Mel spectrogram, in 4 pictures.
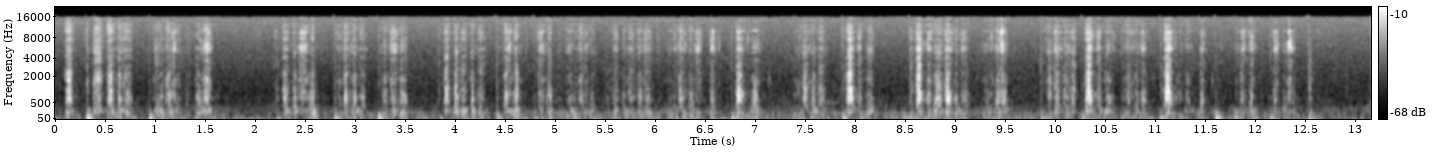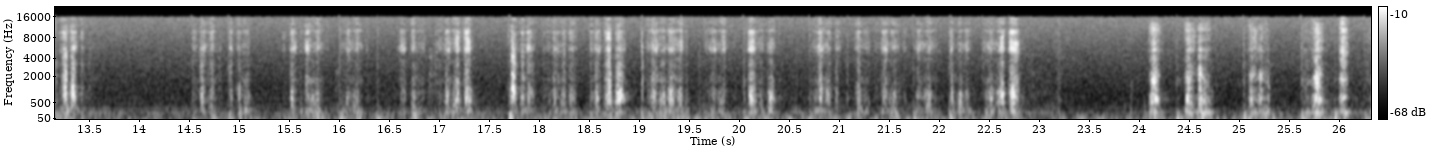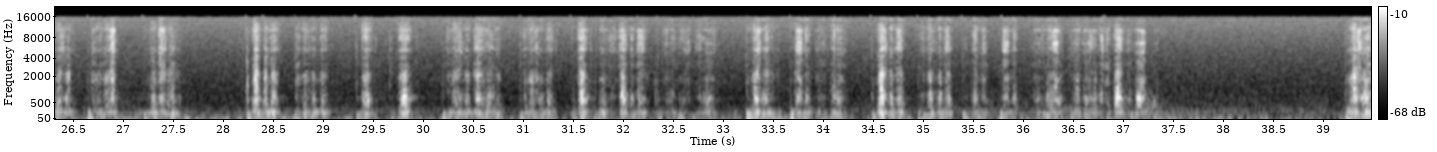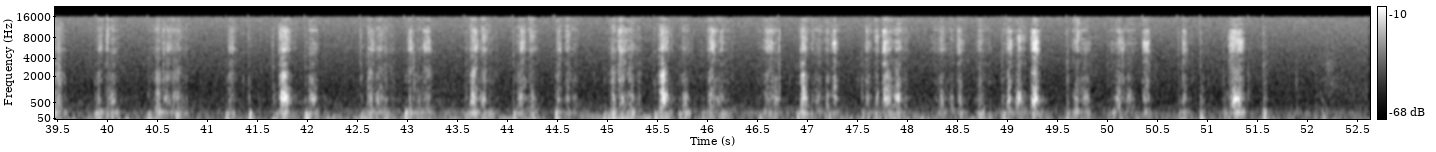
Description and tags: Writing with Fountain Pen Nib
Writing lines from a few poems on a fountain pen nib on thick paper. Recorded with a Shure SM57 through Roland R-26.
pen, writer, scribble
